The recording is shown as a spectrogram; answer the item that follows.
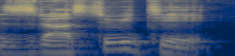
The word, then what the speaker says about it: Здравствуйте: Next, do not pronounce V in Здравствуйте, L in Солнце, and V in Чувства. Here in Здравствуйте we do not pronounce the first V, and in Солнце we do not pronounce the letter L.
